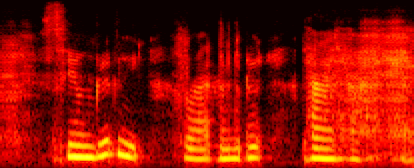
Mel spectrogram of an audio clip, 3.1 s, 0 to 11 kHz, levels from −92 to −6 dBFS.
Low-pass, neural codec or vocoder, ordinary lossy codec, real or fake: none; autoencoder, 22.05 kHz, a latent of 192 numbers a frame, VITS, trained on one speaker; none; fake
